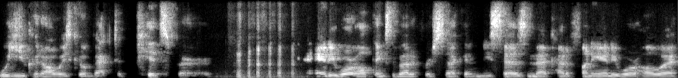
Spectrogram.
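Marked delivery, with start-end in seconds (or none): 0.0-2.1 snide, sneering delivery. Retelling a film scene as the lead's artist friend, mock sneering. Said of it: "says to him in this really sneering way".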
